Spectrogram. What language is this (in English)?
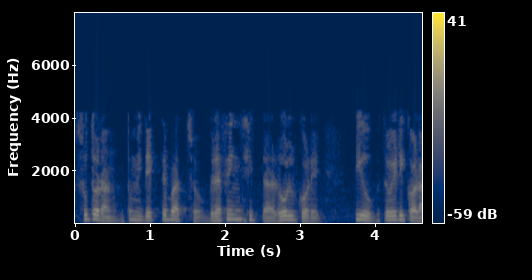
Bangla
